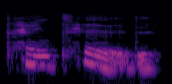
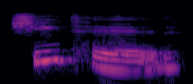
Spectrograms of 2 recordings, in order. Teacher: verbs ending in T and D both have the ED ending sound and an extra syllable when it's used in the simple past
